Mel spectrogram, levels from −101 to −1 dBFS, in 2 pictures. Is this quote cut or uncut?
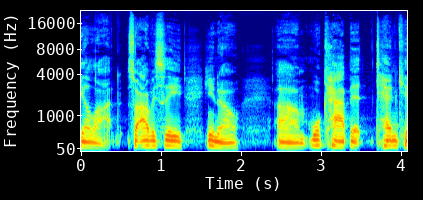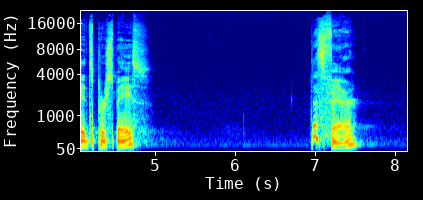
uncut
